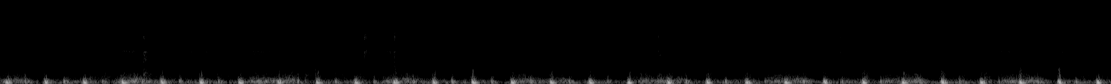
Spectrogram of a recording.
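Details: Heart sounds during leg-wrench exercise, pounding felt up to the subclavian artery: fast, strong, regular heartbeats about 150 bpm with a faint hum behind; racing heart with exertion.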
